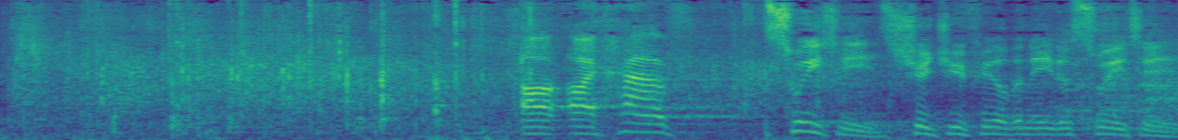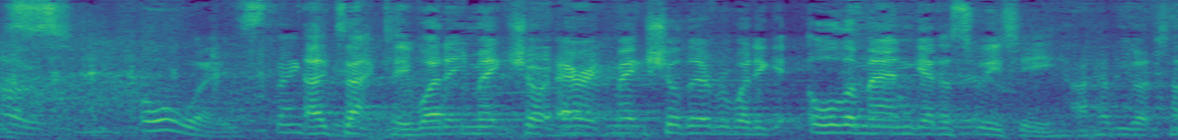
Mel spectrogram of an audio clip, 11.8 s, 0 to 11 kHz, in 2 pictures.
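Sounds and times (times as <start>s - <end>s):
audience applause after a Christian talk: 0.0s - 8.2s
speech: 2.6s - 11.7s
laughter: 5.0s - 11.7s.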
